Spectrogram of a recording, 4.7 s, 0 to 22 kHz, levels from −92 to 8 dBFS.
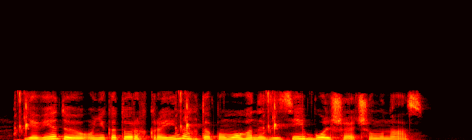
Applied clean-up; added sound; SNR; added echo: none; Raindrop; 14 dB; none.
